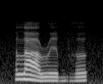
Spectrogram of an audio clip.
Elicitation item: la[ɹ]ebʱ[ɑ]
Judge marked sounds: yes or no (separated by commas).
yes, no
